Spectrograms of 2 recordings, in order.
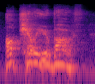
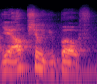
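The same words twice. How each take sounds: First: Higher, strained mock yell; mock yelled threat. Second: Said in the usual way. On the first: Caller threatens both while she laughs, imitated high yell. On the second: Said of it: "he takes the phone like".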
